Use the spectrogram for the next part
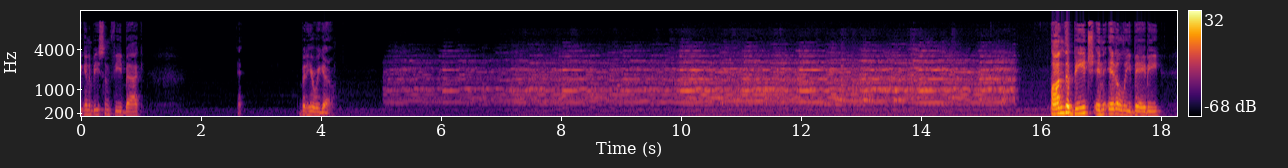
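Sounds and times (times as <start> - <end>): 
speech: 0.0 - 1.2, 3.6 - 4.3, 16.2 - 18.1
church bells pealing in a town square: 5.1 - 15.7.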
